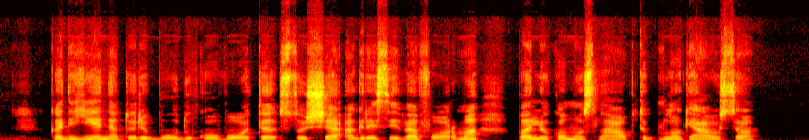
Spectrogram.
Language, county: Lithuanian, Kaunas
